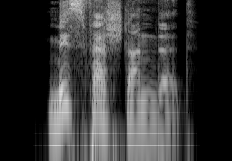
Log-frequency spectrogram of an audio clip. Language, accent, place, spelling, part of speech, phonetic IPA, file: German, Germany, Berlin, missverstandet, verb, [ˈmɪsfɛɐ̯ˌʃtandət], De-missverstandet.ogg
- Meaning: second-person plural preterite of missverstehen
